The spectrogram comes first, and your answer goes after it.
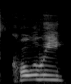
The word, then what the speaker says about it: Koley: I think her name is Coley is how it's pronounced, and that's how it's spelled.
